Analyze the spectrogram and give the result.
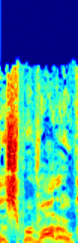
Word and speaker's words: Spravato: You're here to talk about the Spravato Clinic.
